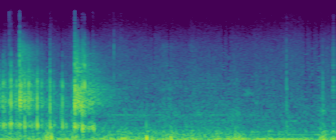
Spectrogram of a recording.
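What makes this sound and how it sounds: A hand-held solid green bar of soap is scraped and shaved with a thin metal loop tool, curling off soap shavings. Short, crisp scraping strokes with brighter bursts come early, then settle into a softer, steady low rasp through the rest of the clip.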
